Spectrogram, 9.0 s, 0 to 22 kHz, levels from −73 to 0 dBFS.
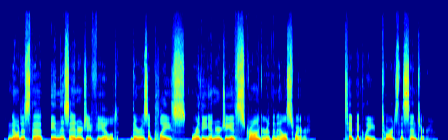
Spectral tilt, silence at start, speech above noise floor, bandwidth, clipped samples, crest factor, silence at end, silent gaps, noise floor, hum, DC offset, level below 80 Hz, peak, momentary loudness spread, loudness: -5 dB/octave; 0.15 s; 68 dB; 19 kHz; under 0.1%; 16 dB; 0.4 s; none; -89 dBFS; none; under 0.1%; -42 dBFS; -6 dBFS; 10 LU; -22 LUFS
